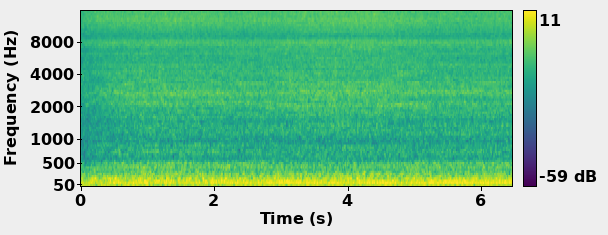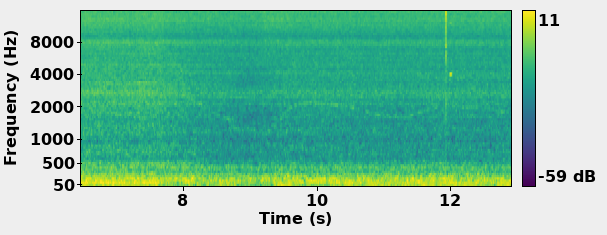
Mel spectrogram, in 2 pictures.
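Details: 1995 Chevy Tahoe K-series 5.7L V8 rough idle: loping uneven beat with a dip; scan shows throttle position sensor not communicating, truck won't shift, TPS replaced twice; owner suspects wiring; smoke seen near passenger-side headers.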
